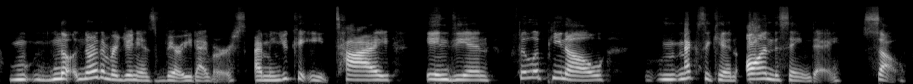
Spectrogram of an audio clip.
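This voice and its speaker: A woman with a mid-range, fairly bright voice talks reflectively in a casual conversation, her speech full of fillers, restarts and exasperated outbursts. She was raised in Southern Florida in the United States, and her first language is Spanish. The recording is dry.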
